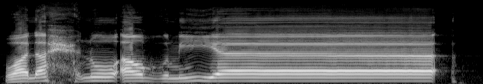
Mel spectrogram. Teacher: یہاں وقف کریں گے حمزہ کے اوپر، اور حمزہ پہ وقف جب ہوتا ہے تو اس کو ایک جھٹکے کے ساتھ ہم نے کیا کرنا ہوتا ہے، رکنا ہوتا ہے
